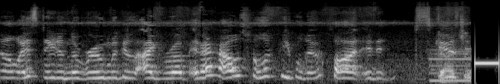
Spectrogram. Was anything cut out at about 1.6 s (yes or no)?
no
